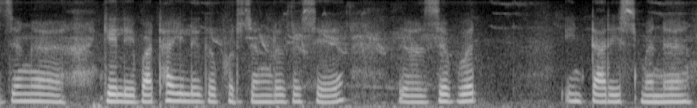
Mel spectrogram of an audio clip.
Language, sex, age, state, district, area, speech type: Bodo, female, 30-45, Assam, Baksa, rural, spontaneous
